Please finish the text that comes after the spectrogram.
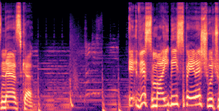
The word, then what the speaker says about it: Nazca: And I want to call this NASCAR, but I think it's Nazca.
